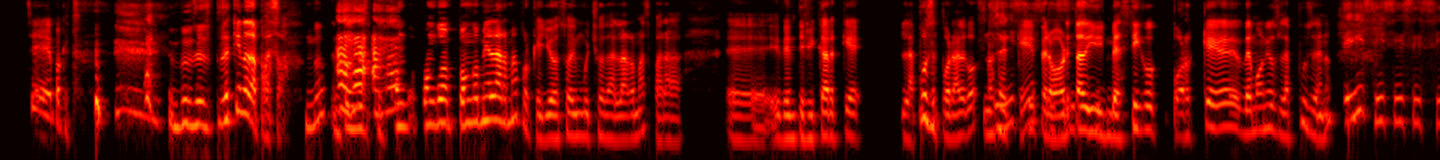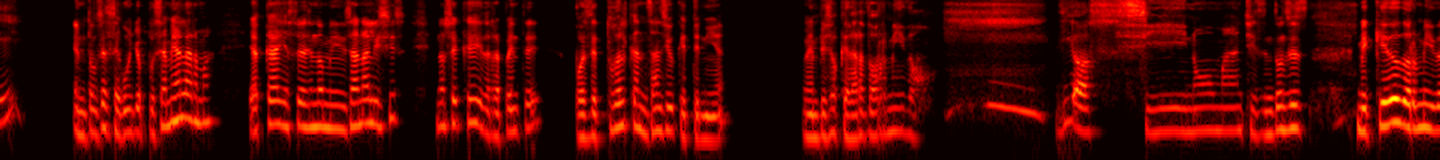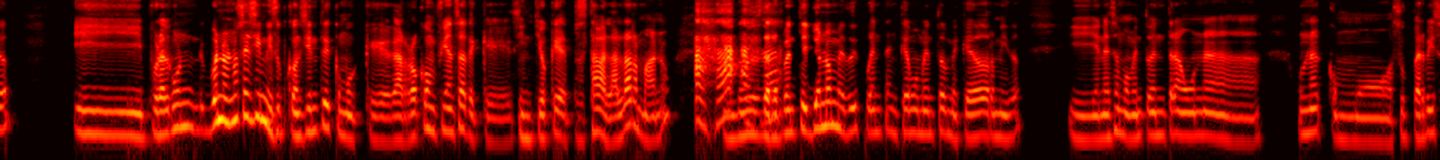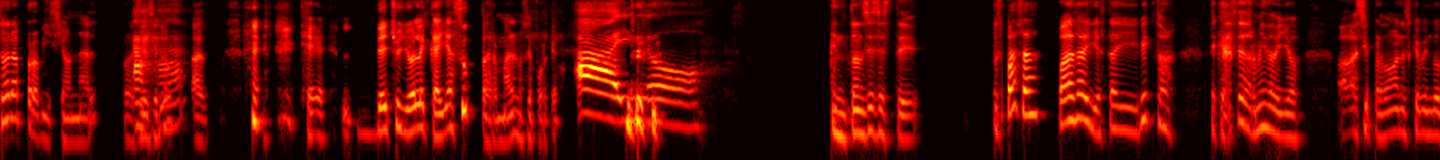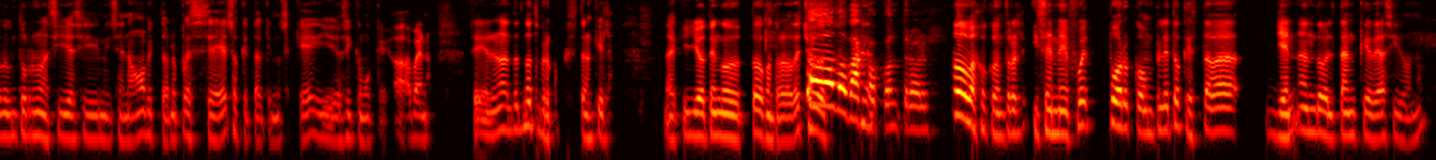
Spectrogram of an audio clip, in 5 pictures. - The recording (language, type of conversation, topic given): Spanish, podcast, ¿Qué errores cometiste al aprender por tu cuenta?
- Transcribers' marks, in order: chuckle; gasp; chuckle; laugh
